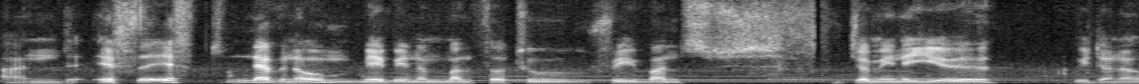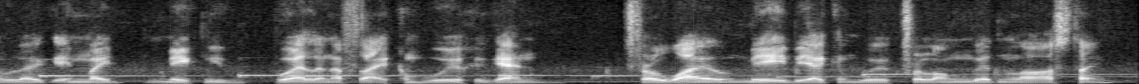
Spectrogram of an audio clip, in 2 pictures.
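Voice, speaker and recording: Over music, a Welsh man with a Welsh accent speaks in a lowish voice at normal speed. As a guest in a casual conversation, he talks candidly and rambles, often asking "do you know what I mean".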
